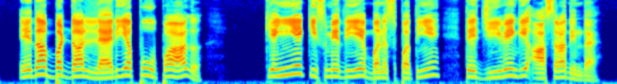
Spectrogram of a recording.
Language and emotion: Dogri, neutral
